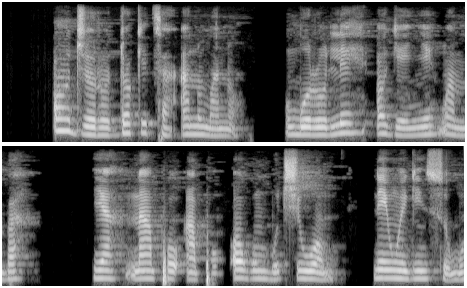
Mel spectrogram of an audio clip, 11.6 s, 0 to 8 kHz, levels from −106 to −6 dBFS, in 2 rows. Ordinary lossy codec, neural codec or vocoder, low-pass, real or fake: none; none; 7.2 kHz; real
